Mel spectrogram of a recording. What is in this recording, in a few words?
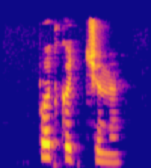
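"пӧткӧдчыны", Komi, female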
